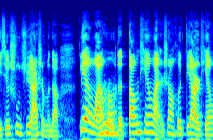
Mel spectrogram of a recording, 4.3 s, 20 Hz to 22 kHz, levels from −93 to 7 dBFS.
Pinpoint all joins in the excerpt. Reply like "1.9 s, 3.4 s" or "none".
none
